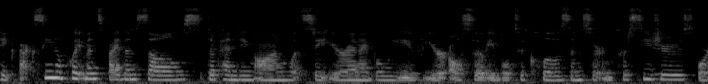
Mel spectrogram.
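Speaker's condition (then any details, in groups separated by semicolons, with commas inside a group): No condition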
